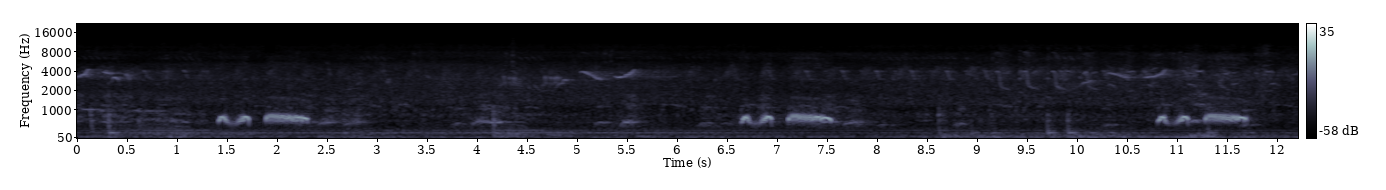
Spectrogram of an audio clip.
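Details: Spotted dove at a forest luring session, calling with a loud ringing 'hong khu' style. Paired short coos are followed by a longer coo, repeated about every five seconds, against background rumble and faint high chirping insects.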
